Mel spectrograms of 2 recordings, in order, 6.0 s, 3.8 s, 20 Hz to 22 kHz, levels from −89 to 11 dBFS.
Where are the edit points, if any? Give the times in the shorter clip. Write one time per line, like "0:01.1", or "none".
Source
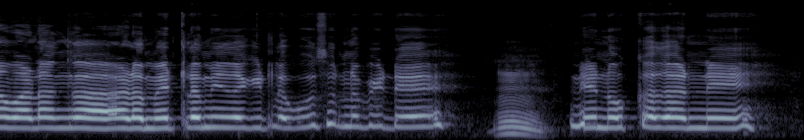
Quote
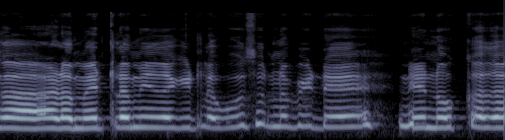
0:02.9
